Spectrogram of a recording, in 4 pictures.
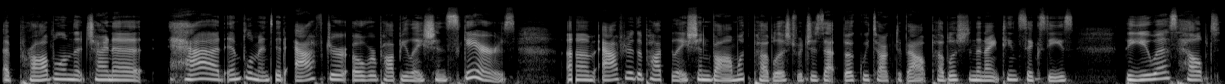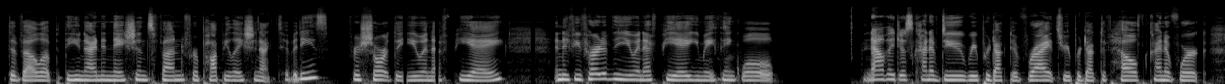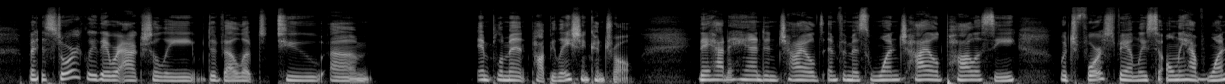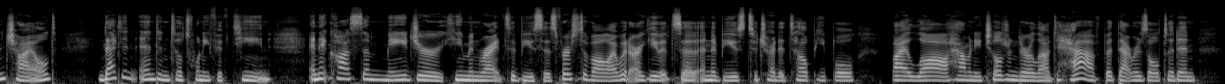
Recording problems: choppy; occasionally; from 2.5 to 7.5 s, at 16 s and from 25 to 27 s; 4% of the speech affected

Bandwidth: 15 kHz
